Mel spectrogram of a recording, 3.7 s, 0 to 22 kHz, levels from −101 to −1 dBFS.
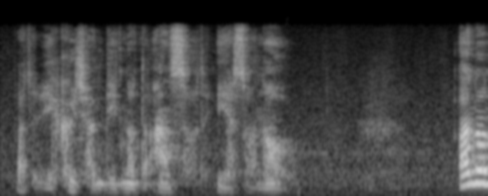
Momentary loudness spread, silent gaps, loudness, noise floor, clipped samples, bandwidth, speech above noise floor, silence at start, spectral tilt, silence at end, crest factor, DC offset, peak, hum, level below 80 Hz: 9 LU; none; -30 LUFS; -58 dBFS; under 0.1%; 13 kHz; 25 dB; 0.15 s; -2 dB/octave; 0 s; 24 dB; under 0.1%; -4 dBFS; none; -76 dBFS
